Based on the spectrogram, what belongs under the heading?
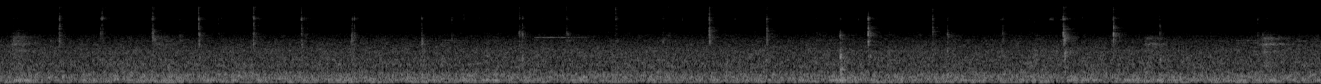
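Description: Close-up chewing of a mouthful of rice and curry: irregular wet mouth clicks and lip smacks, about one or two a second, over a steady low hum.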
